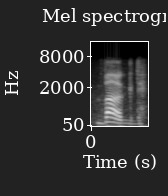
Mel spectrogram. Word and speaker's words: bugged: Next is bugged. Instead of bugged, it's bugged. Bug. Okay, give me a D sound at the end.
